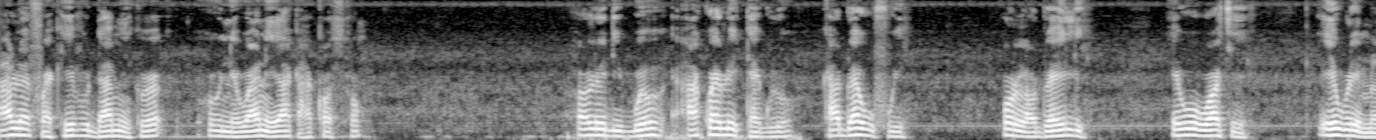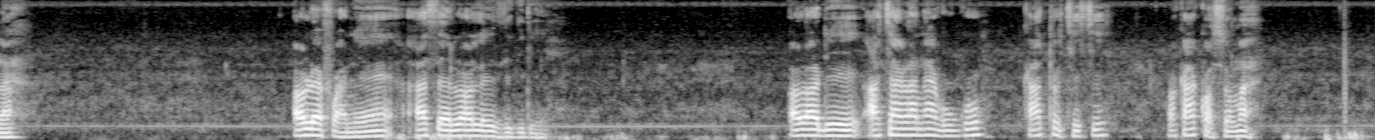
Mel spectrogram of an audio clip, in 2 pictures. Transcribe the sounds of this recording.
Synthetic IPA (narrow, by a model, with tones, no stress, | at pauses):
a˦lo˦ɛ˨fu˨a˨ke˦vu˦da˨˦mĩ˨ke˦o˦ne˨wo˦a˦ne˨ja˦ka˨˦kɔ˦sɔ˦ | ɔ˦le˦˨di˨ɡ͡bo˦a˦ko˦ɛ˦le˨tɛ˨ɡlo˨ | ka˨do˦a˦wu˨fu˨e˨ | wo˦lɔ˨do˨˦ɛ˦e˦li˨ | e˦wo˦˨wɔ˦t͡ʃe˨ | e˦wle˨mla˨˦ | ɔ˦lɛ˨fʊ˨a˨nɪ˨ɛ˦a˦sɛ˦lɔ˦le˨zi˨ɡi˨de˨ | ɔ˦lɔ˦dɪ˦a̰˨t͡ʃa˦ɣla˦nã˦˨ɡʊ˨ɡʊ˦ | ka˦tʊ˦˨t͡ʃe˦t͡ʃɪ˦ | wɔ˦ka˦kɔ˨sʊ˦mã˦˨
